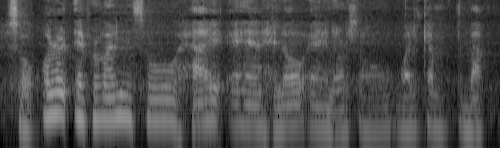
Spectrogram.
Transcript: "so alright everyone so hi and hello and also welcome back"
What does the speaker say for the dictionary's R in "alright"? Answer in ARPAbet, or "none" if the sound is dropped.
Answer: none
